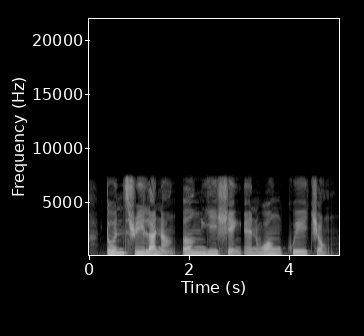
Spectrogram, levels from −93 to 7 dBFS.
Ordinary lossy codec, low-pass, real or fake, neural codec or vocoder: none; 7.2 kHz; real; none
